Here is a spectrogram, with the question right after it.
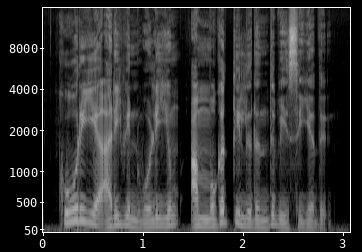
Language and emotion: Tamil, neutral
